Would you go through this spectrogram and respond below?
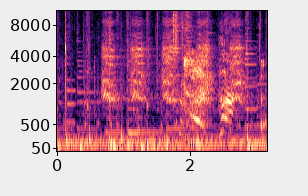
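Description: Cawing of a bird unit in a real-time strategy game, several harsh crow-like calls over a dense bed of battle noise and clatter, fairly faint overall.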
